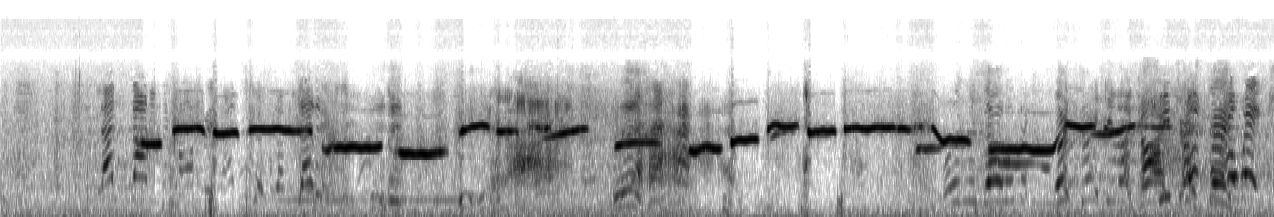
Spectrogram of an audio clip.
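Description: A person whistling a slow tune: long held notes stepping up and down in pitch, starting about a second in.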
